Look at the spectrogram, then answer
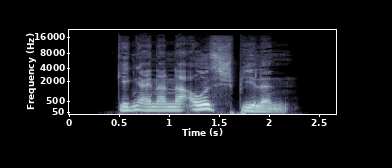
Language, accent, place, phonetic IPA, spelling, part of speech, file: German, Germany, Berlin, [ˌɡeːɡn̩ʔaɪ̯ˈnandɐ ˈaʊ̯sˌʃpiːlən], gegeneinander ausspielen, verb, De-gegeneinander ausspielen.ogg
- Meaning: 1. to play off against each other 2. to pit against one another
